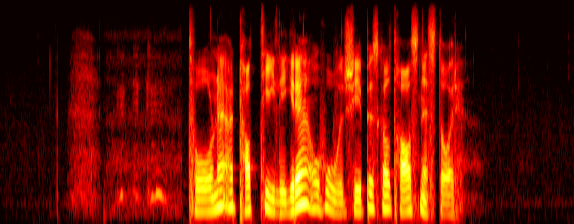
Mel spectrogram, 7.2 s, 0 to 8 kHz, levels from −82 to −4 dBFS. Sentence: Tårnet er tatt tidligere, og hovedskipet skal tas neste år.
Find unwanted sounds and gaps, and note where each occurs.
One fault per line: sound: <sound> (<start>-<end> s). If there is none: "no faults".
sound: throat clearing (1.4-2.2 s)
